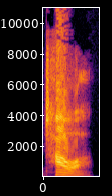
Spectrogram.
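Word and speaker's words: tower: টাওয়ারকে বলা হচ্ছে ঠাওয়া, ঠাওয়া।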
